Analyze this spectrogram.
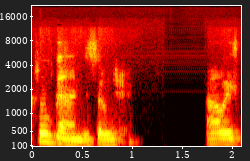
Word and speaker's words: Uganda: And Americans always say Uganda, but they say Uganda. So I always correct people and they say, what do you mean? Uhuru. I thought it was Uhuru. No, it's ooh. All the U's are pronounced like ooh.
